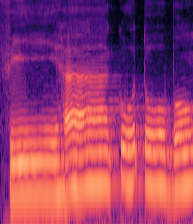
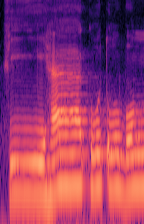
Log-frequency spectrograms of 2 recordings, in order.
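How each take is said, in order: First: The whole phrase is recited at slow tempo. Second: The long vowel is held a normal length. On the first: "kecuali kalau temponya kita memang pelan"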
